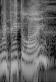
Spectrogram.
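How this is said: It is said with a questioning rise at the end.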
